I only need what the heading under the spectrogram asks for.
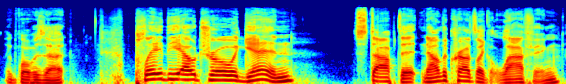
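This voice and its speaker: A man in casual podcast chat, his voice rising and falling a lot as he tells tour stories. He laughs often and speaks at a middle pitch. The sound is dry and close, with no room in it. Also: measured pace, no echo. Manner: animated storytelling, laughs often. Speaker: podcast co-host, stand-up comedian.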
